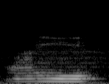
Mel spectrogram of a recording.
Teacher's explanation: আইন গলা থেকে গভীর আওয়াজ দিয়ে আমাদেরকে আইন করতে হবে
